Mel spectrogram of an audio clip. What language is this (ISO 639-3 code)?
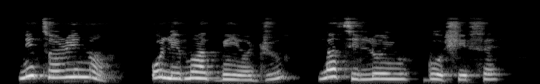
yor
